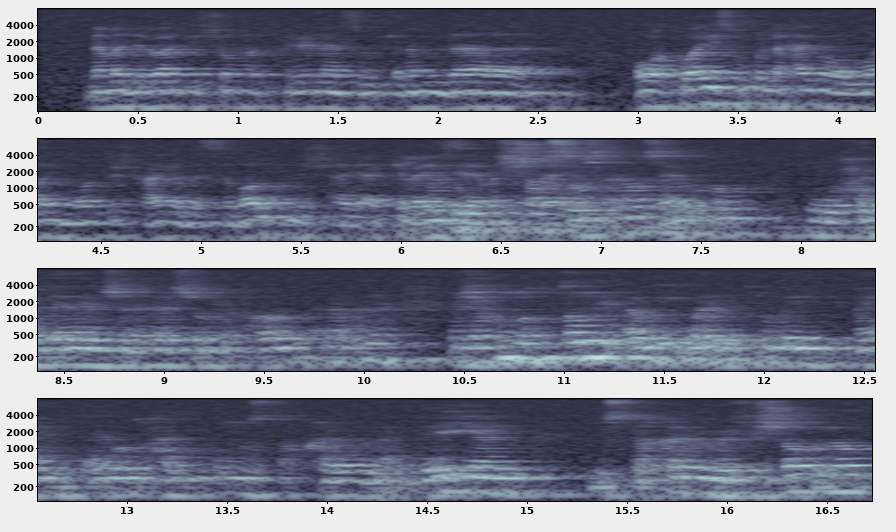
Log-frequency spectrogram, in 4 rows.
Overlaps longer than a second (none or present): present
